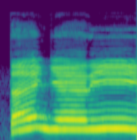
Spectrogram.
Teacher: huruf ri dilafalkan panjang selama dua ketukan. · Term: mad asli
